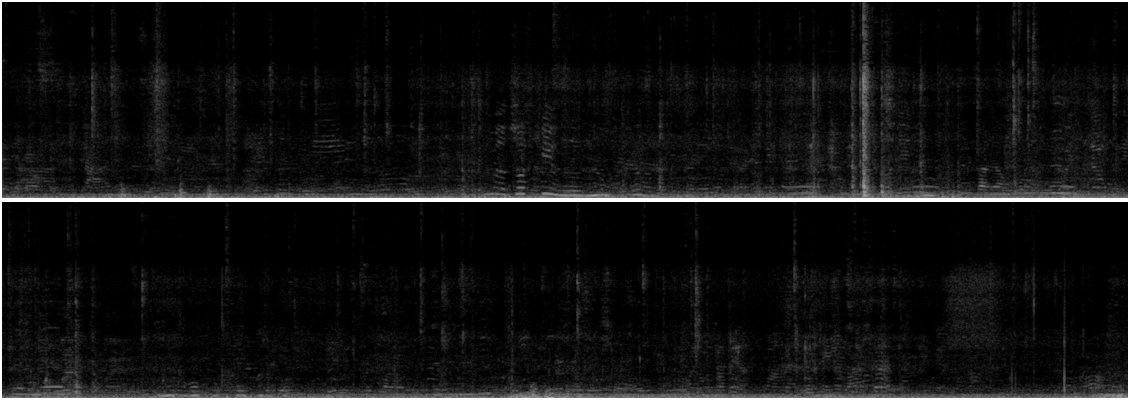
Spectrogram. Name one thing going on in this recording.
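A train rumbles steadily as it rolls slowly along.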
